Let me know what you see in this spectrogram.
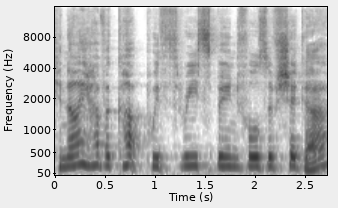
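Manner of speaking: squeaky, high-pitched character voice. Narrator reads Shu's line in the story, high-pitched voice. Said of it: "Shu said in her high-pitched voice".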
